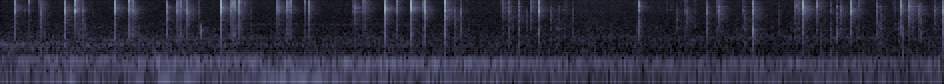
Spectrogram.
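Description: A small glass bottle is tapped and scratched with fingernails, producing quick, irregular bright clicks and ticks that die away almost instantly. A steady low hum runs underneath.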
